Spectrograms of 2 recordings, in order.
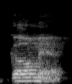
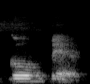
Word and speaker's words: Gomer: So this is pronounced gomer. तो इसको हम पढ़ेंगे gomer. With the accent on the front though, gomer.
